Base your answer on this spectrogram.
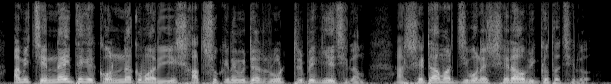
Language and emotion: Bengali, happy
